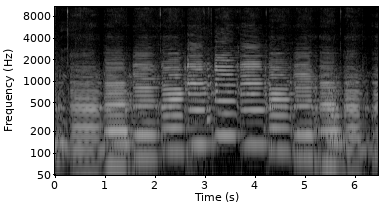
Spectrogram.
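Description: Double bass played with the bow, an arpeggio of separate held notes moving step by step through the pattern, about two notes a second.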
